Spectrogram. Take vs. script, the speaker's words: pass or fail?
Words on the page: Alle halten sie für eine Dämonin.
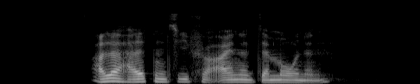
pass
